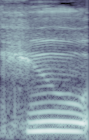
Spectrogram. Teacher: யூ front வந்து யூ அப்படிங்கும்போது ஹார்ட் பேலட் கிட்ட நியராக போகுது. ஆனால் அதில் ஃப்ரிக்ஷன்லாம் எதுவுமே இல்லைல்ல, ஏர் அப்படியே எஸ்கேப் ஆகிடுது. வைட் கேப் இருக்குது. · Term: பலாட்டல்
